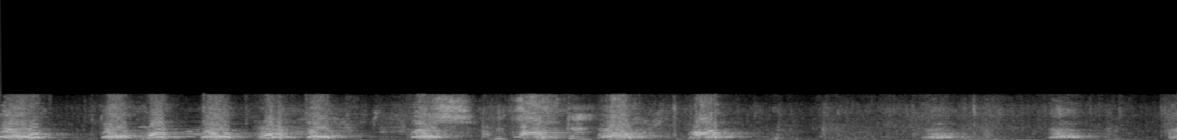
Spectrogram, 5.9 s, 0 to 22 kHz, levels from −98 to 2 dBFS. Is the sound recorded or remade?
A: recorded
